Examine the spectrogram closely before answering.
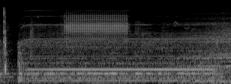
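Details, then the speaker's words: Motorcycle at key-on after pressing the kill switch, before starting: steady low electric buzz for about two seconds then cuts off; normal fuel pump priming, building fuel pressure so the engine starts easily. "यह आवाज है आपके fuel pumps की जो तैयार हो रहे हैं आपकी राइड के लिए। जब गाड़ी बंद होती है तब इसके सिलेंडर में जरा सा भी फ्यूल नहीं होता है।"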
